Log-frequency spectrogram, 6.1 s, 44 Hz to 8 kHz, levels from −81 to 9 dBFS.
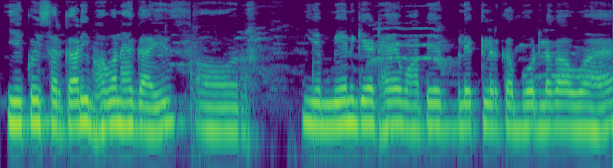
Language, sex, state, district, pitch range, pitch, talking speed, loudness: Hindi, male, Uttar Pradesh, Deoria, 155-170 Hz, 160 Hz, 205 wpm, -15 LUFS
